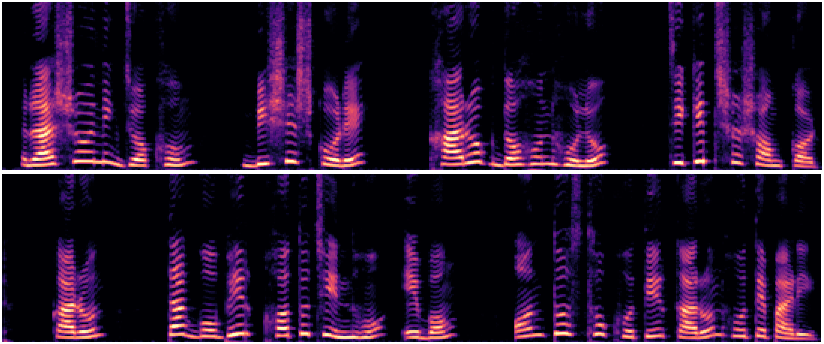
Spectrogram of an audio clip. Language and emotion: Bengali, neutral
